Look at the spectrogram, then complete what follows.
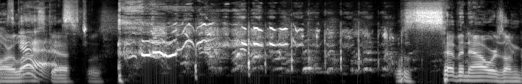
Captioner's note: everyone laughs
